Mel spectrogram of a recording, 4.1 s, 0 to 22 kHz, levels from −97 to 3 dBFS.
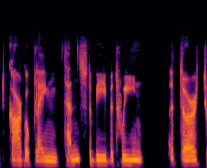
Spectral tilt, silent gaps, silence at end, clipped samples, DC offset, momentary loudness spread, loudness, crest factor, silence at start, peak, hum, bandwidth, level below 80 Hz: -6 dB/octave; 2.88-3.34 s; 0 s; under 0.1%; under 0.1%; 6 LU; -24 LUFS; 16 dB; 0.05 s; -8 dBFS; none; 7.8 kHz; -72 dBFS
